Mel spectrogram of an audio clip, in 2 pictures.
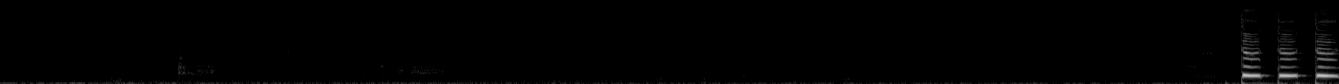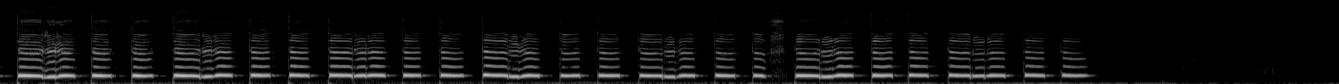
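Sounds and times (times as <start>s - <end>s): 
background vocals: 12.3s - 24.4s.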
